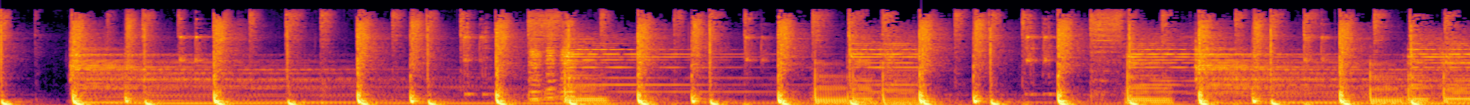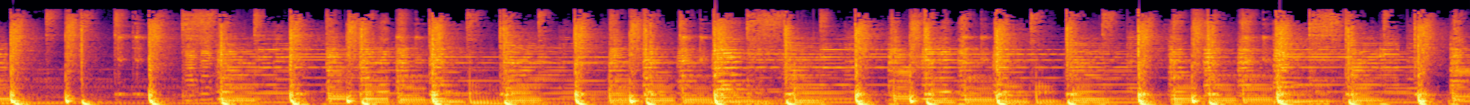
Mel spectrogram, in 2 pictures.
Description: FUNKY INSTRUMENTAL

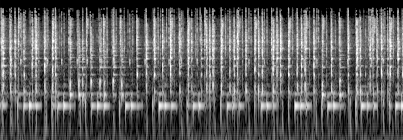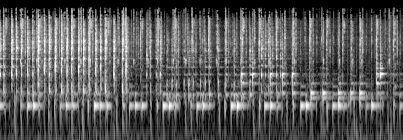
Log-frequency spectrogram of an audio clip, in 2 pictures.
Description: super latin percussion; LATIN JAZZ

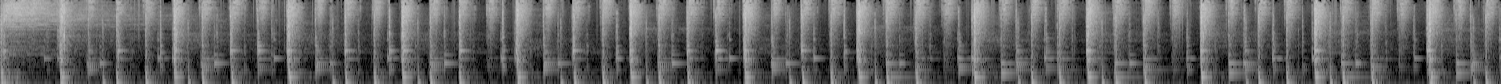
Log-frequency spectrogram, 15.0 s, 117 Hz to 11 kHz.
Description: drum break; 70'S SOUL

